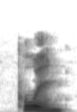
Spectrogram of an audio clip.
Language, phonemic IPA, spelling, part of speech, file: German, /ˈpoːlən/, Polen, proper noun / noun, De-Polen.ogg
- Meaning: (proper noun) Poland (a country in Central Europe); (noun) inflection of Pole: 1. genitive/dative/accusative singular 2. nominative/genitive/dative/accusative plural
